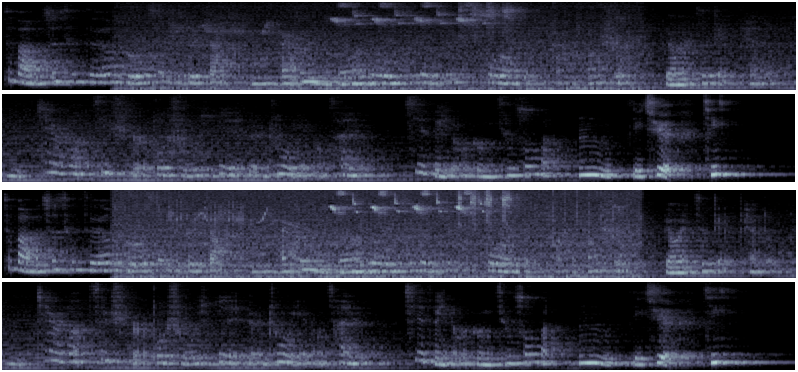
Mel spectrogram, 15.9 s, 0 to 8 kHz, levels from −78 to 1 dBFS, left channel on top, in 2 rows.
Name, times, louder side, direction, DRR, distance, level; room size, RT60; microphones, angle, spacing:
voice 1, 0.0-2.4 2.7-4.5 4.8-6.2 6.6-7.7 8.3-11.5 11.9-13.4, equal, 35° right, 2 dB, 0.8 m, -33 dB
sound 1, 1.1-6.4, right 8 dB, 85° right, 0.4 m, -34 dB
voice 2, 2.5-3.2 8.0-8.2 13.7-15.1, left 2 dB, 45° left, 3 dB, 0.4 m, -28 dB
sound 2, 3.6-13.6, left 1 dB, 70° left, 1.1 m, -49 dB
9.1 x 3.6 x 4.1 m, 1.4 s
head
